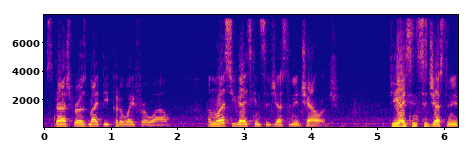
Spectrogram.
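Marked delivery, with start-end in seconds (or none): none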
